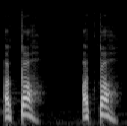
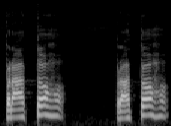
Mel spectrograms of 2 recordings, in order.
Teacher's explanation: जैसे कि देखिए यहाँ पे लिखा है अ, त में अह की मात्रा, तो इसको दोनों विसर्ग को हम लोग क्या पढ़ेंगे, ह पढ़ेंगे, वो भी आधा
